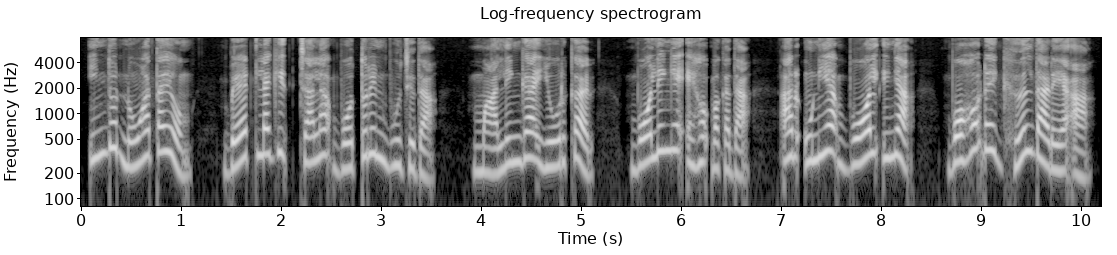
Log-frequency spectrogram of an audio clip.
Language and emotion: Santali, fearful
